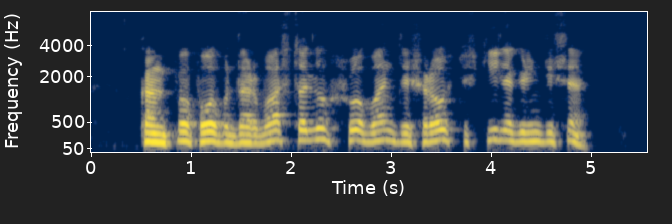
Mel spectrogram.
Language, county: Lithuanian, Klaipėda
